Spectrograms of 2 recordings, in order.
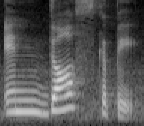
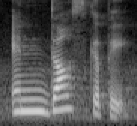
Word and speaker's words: endoscopy: example okay now pronunciation stress goes right there on the second syllable it's endoscopy endoscopy all right okay let's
